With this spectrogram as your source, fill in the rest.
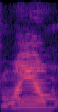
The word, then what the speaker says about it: lam: I think it's lamb or it's lamb. Maybe lamb. I'm not sure. Oh, okay. Okay. Okay. Rhyming with drums. So, it's lum lum lum.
